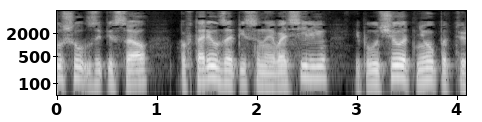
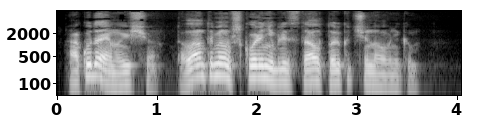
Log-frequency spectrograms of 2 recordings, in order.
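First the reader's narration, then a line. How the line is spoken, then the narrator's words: Calm speech. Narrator (Russian): спокойно проговорил Василий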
